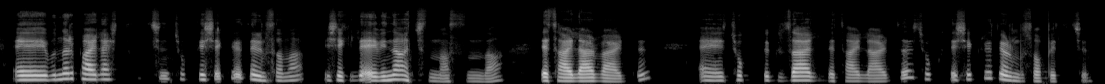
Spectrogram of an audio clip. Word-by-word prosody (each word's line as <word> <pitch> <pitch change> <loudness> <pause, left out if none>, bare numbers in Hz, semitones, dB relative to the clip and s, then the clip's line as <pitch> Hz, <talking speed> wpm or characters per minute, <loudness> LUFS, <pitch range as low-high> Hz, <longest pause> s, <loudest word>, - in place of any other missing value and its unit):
Eee, 210 0 +6
bunları 255 +4 +1
paylaştığın 235 +3 +1
için 135 -1 -9
çok 235 - -18
teşekkür 225 -1 -2
ederim 210 -5 +1
sana. 185 +3 -7 0.2
Bir - - -9
şekilde 190 -2 +2
evini 195 +5 +3
açtın 180 -7 -3
aslında, 140 +4 -10 0.4
detaylar 160 -1 +5
verdin. 145 - -3 0.5
Eee, 180 -1 -2
çok 205 -1 -9
da - - -1
güzel 185 +1 +3
detaylardı. 150 - -4
Çok 240 -1 -12
teşekkür 230 +6 -5
ediyorum 210 - +1
bu - - -16
sohbet 145 -2 -7
için. - - -14
185 Hz, 140 wpm, -24 LUFS, 155-220 Hz, 0.5 s, Eee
